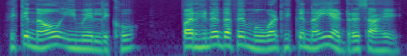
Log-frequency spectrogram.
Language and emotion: Sindhi, neutral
